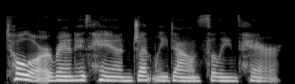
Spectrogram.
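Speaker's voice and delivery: usual speaking voice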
